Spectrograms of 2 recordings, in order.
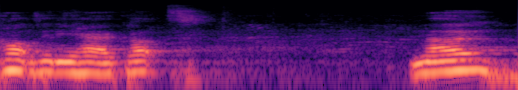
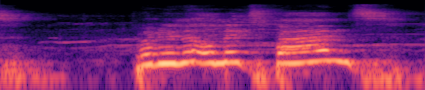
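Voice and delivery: calling out; 9 semitones higher than usual. Real, not acted. Calling out to crowd.

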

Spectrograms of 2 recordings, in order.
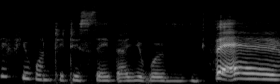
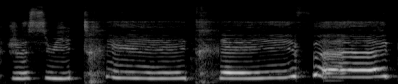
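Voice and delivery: très, très, louder and rising on fatigué; très doubled; 5 semitones higher, 11 dB louder, much slower than usual. Shown as a demonstration. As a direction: lean hard on très twice. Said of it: "very, very tired".

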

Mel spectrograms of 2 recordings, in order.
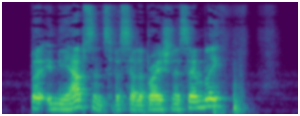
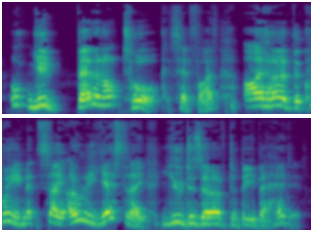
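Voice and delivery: lively read-aloud storytelling voice; story narration; 5 semitones higher, 4 dB louder than usual. A narrator's reading. Head teacher reading Alice to pupils, animated storytelling. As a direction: read the chapter like a bedtime story for the class.

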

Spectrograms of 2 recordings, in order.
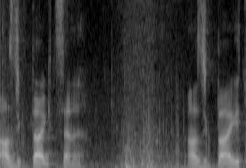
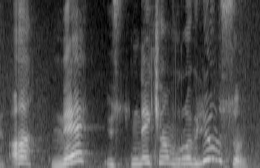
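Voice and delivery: shocked surprise; 9 semitones higher, 6 dB louder than usual. Real, not acted. Shocked the eel hits the boat.

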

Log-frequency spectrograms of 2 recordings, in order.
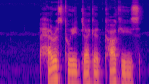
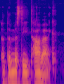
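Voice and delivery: ordinary delivery, nothing marked

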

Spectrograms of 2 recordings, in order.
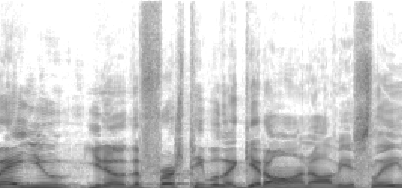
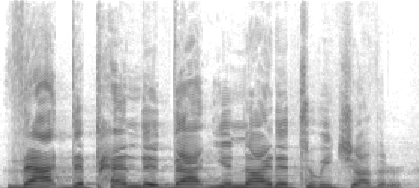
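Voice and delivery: louder, higher, building fervour; preaching at full force; 6 semitones higher, 4 dB louder than usual. Acted. Pastor preaches unity in the gospel, building fervent preaching. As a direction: ramp it up to a passionate climax.

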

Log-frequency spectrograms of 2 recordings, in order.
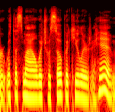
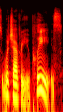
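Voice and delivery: ordinary delivery, nothing marked

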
